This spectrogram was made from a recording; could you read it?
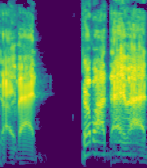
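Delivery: very deep, low, rumbling put-on voice. Imitating an actor's line from a film: Harvey Fierstein voice. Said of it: "I only do his voice".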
